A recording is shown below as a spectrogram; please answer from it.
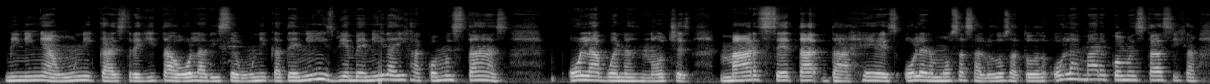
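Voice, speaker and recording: A middle-aged woman, hosting a casual livestream, reading viewer comments aloud and calling her viewers "hija" in an affectionate, halting manner. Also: lowish voice, fairly even intonation, darkish tone. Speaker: livestream host.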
